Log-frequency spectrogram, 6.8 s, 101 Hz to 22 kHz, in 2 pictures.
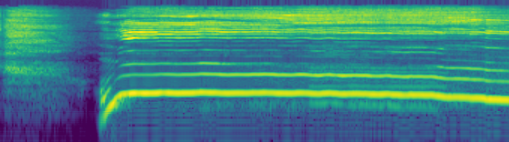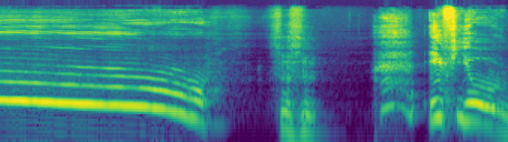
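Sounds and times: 
person imitating a wolf howl: 0.6 - 5.0
speech: 5.3 - 5.6, 6.3 - 6.7.

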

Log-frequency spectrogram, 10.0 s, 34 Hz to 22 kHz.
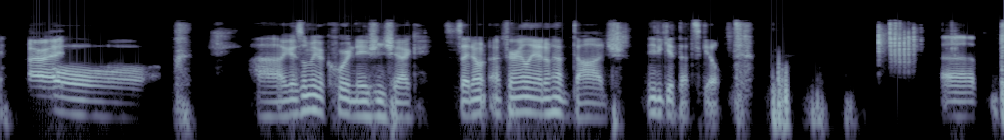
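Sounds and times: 
speech: 0.3 - 1.2, 2.6 - 7.6, 9.4 - 10.0
two dice rolling across a hard tabletop: 8.8 - 9.3.

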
